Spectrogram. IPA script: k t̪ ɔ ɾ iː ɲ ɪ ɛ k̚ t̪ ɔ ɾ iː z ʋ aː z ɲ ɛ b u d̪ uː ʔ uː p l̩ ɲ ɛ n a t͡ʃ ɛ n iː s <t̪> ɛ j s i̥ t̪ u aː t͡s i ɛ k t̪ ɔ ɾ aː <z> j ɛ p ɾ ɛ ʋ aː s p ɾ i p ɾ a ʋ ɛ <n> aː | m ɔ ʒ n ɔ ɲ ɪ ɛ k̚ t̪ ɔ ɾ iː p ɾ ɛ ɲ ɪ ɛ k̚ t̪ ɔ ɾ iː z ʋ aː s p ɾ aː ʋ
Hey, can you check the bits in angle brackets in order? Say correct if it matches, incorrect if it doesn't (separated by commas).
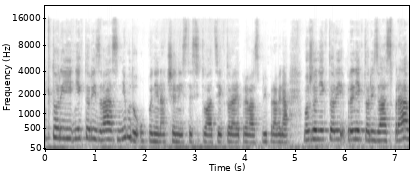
correct, incorrect, correct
